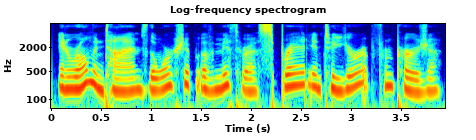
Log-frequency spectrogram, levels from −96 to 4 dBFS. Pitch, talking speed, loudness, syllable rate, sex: 190 Hz, 185 wpm, -19 LUFS, 5.3 syllables/s, female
